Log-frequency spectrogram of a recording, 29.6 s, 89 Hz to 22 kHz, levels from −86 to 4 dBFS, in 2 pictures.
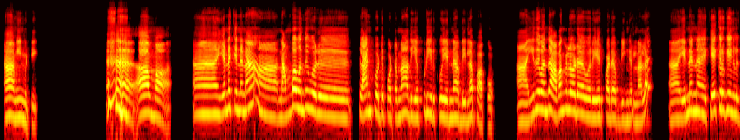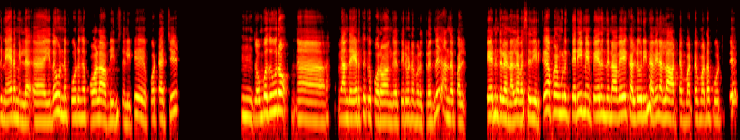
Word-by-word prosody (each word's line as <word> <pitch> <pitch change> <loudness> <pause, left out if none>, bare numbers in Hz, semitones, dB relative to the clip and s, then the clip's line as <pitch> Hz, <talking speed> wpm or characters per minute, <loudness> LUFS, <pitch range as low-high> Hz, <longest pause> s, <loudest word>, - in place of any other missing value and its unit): ஆ - - +6 0.2
மீன் 220 -1 -2
முட்டி. 170 -3 -10 2.2
ஆமா. 235 -5 +4 0.7
அ - - -2 0.6
எனக்கு 315 +3 +1
என்னன்னா, 285 +2 +4 0.7
நம்ப 250 +9 +1
வந்து 310 +1 -3
ஒரு 255 -2 +1 0.8
பிளான் 260 +3 +3
போட்டுப் 250 -2 -4
போட்டோம்னா, 230 +2 -3
"அது 230 - -6
எப்படி 265 +4 -9
இருக்கும்? 230 0 -4
என்ன?" 215 +1 -7
அப்படின்லாம் 215 +3 -4
பார்ப்போம். 165 -1 -6 0.5
அ - - +1 0.3
இது 305 - -1
வந்து 290 +1 +2
அவங்களோட 280 +1 +2 0.2
ஒரு 225 -1 -2
ஏற்பாடு 220 0 -3
அப்டிங்கிறதுனால, 195 -1 -6 0.5
அ - - -2 0.3
என்னென்ன 275 +3 -1 0.3
கேக்குறதுக்கும் 290 +1 +2
எங்களுக்கு 235 -4 -6
நேரமில்ல. 210 -4 0 0.2
"அ - - 0 0.3
எதோ 250 +5 -1
ஒண்ணு 240 -2 -4
போடுங்க, 220 0 -4
போலாம்." 210 0 +3
அப்படீன்னு 195 +6 -9
சொல்லிட்டு 185 +7 -5 0.3
போட்டாச்சு. 215 +3 -4 1.4
ம் 230 -1 -6
ரொம்ப 225 +4 -1
தூரம் 285 +1 +4 0.3
அ - - 0 0.9
அந்த 210 0 -1
எடத்துக்கு 225 +1 -2
போறோம், 195 0 +1
அங்க 190 -1 -7
திருவனபுரத்துலருந்து. 205 +2 -5
அந்த 225 -3 -2
பள் 195 -1 -2 0.5
பேருந்துல 240 -1 +3
நல்ல 200 +3 +1
வசதி 220 +1 -2
இருக்கு. 255 - -4
அப்பறம் 270 -2 0
உங்களுக்குத் 250 -1 -2
தெரியுமே 265 +1 +2
பேருந்துனாவே, 235 -1 +2
கல்லூரினாவே 230 0 +2
நல்ல 225 0 0
ஆட்டம் 210 0 -4
,பாட்டம், 210 +1 -5
அட 220 +2 -1
போட்டுட்டு, 210 - -6
225 Hz, 130 wpm, -20 LUFS, 210-255 Hz, 2.2 s, ஆ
